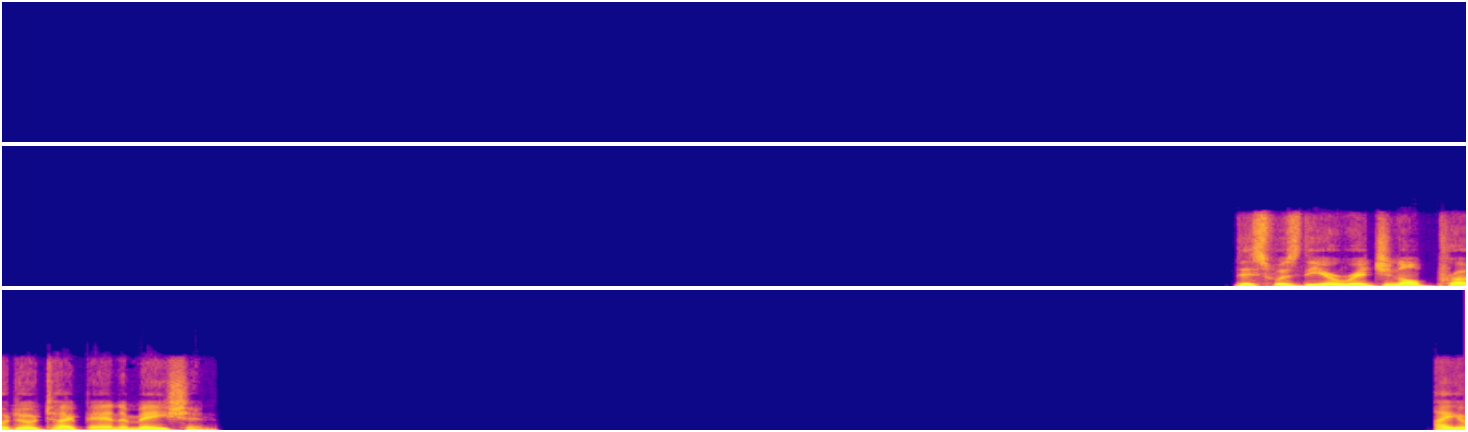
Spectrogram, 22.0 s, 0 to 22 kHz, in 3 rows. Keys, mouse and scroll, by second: 0.4 click, 6.8 click, 7.6 click, 11.7 click, 12.8 click, 15.1 click, 16.0-16.8 drag, 19.1 click, 20.2 shift+z, 20.4-21.1 middle drag, 21.5 KP_1.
